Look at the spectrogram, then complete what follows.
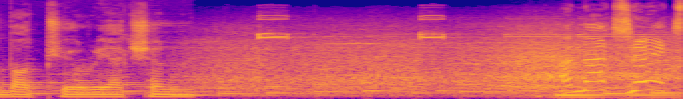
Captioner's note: referee blows whistle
